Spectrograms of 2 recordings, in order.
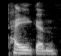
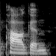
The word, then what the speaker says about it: pagan: phangan but honestly I if you're talking normally you would say pagan so like that pagan okay but I have heard people say pargun it's a bit pretentious to be on this because the dictionaries say pagans okay very good any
